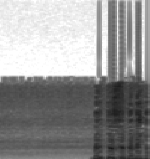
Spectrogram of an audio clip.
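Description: A steady, low mechanical hum during a pause in the talk, then a man's voice over a microphone and loudspeaker from a little over a second in.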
